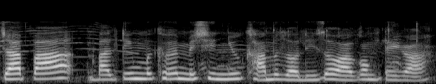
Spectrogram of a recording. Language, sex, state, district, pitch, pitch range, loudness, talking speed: Wancho, female, Arunachal Pradesh, Longding, 240 Hz, 210-255 Hz, -18 LUFS, 150 wpm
